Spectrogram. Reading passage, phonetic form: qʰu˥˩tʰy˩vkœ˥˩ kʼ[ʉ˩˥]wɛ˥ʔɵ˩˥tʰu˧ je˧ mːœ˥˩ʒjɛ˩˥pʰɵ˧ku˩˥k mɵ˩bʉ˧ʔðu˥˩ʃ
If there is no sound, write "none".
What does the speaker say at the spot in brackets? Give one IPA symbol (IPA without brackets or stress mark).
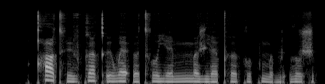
ʉ˧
